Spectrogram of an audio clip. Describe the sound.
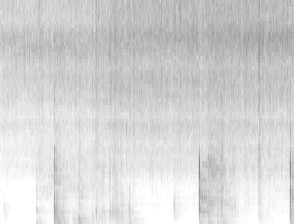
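Faint frying sizzle from food in a pan during Jamaican home cooking: a steady, soft hiss broken by a few sharp clinks and scrapes of a utensil stirring.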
